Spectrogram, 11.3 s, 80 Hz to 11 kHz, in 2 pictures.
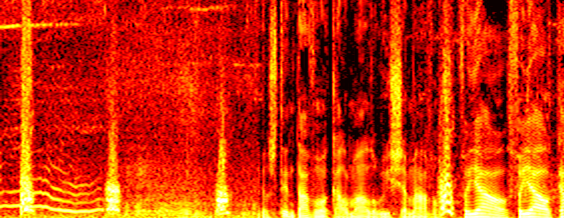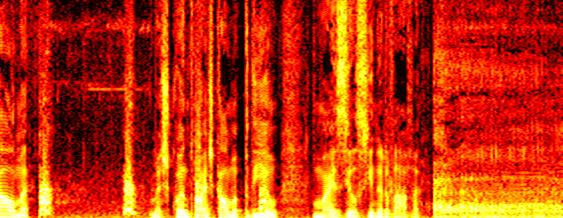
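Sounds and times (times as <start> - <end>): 
dog barking: 0.2 - 1.3, 2.2 - 2.4, 4.4 - 4.6, 6.0 - 6.2, 6.8 - 8.4
speech: 2.6 - 6.1, 7.2 - 10.3.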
